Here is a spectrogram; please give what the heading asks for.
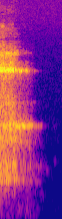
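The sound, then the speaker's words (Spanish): A single slow inhaled breath taken during a guided breathing routine, a soft breathy hiss that holds steady for a moment and then fades out in under a second, with no talk. “Vamos a seguir nuestra rutina, ya sin guía, vamos a inhalar.”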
